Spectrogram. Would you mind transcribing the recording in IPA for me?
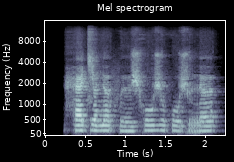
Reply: h æ t͡ɕ ɜ n ɜ f ɘː ʒ x oː ʒ ɵ f oː ʃ r ɜ

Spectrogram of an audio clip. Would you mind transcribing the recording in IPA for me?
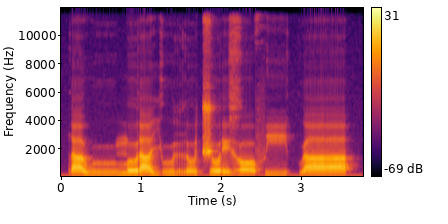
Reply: ɾ a˨ w uː˨ m o˦ ɾ a˨ j u˨˦ r o˨ t͡ʃ o˦ ɾ ɪ˨ ɣ ɔ˦˨ f iː˦˨ kʷ aː˦

